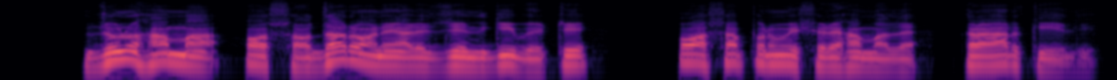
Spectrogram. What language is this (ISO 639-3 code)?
kfx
